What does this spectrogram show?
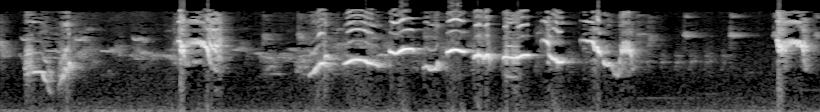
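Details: Oriental magpie-robin in ngeplong, ngobra, gacor song, aimed at making other magpie-robins sing: harsh chirps, then a fluent run of clear, mellow whistles and quick slurred notes, ending with a sharp burst.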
